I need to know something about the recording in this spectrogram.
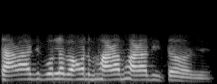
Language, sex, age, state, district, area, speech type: Bengali, female, 60+, West Bengal, Dakshin Dinajpur, rural, conversation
